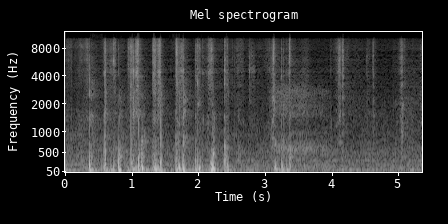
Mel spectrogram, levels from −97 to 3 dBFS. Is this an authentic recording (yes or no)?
no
